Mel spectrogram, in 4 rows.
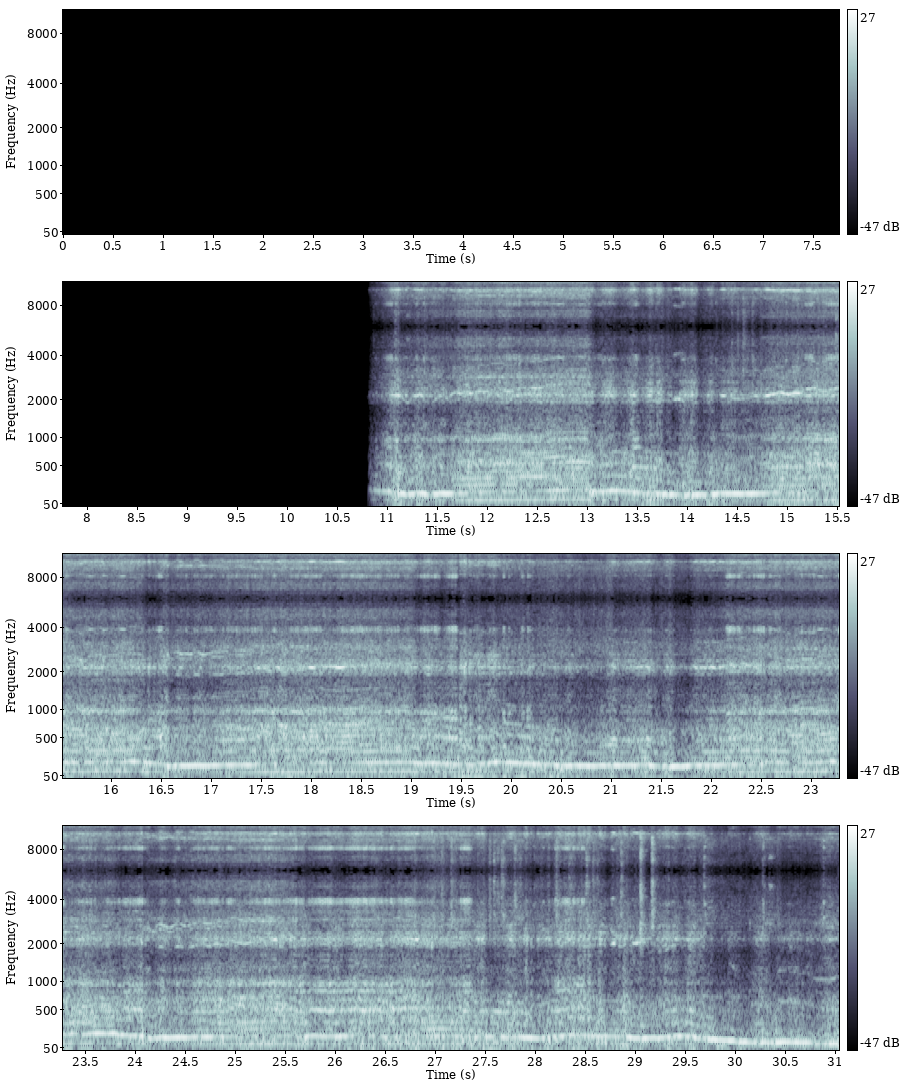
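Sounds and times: rally car engine revving: 10.8s - 31.0s.

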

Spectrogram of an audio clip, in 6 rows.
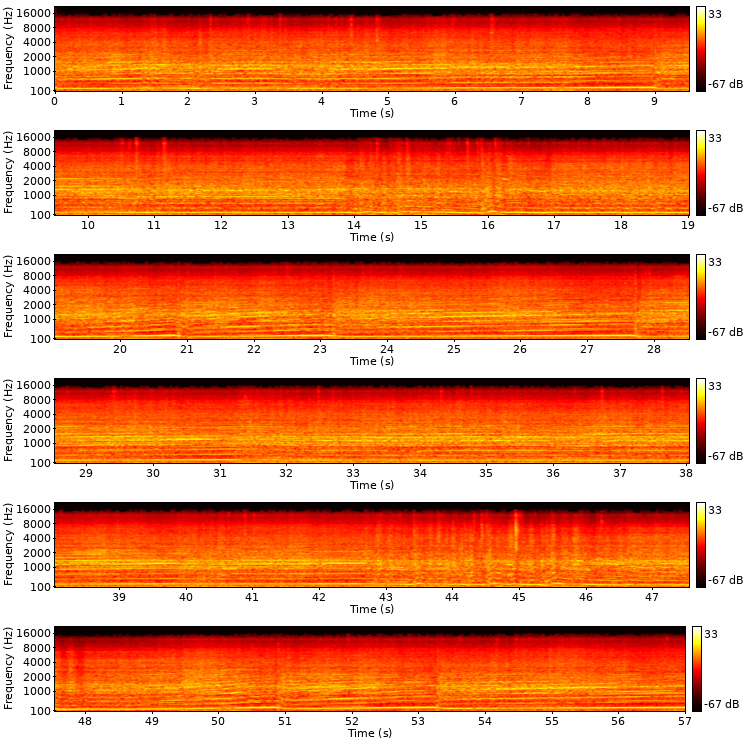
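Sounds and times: rally car engine revving: 0.0s - 57.0s.

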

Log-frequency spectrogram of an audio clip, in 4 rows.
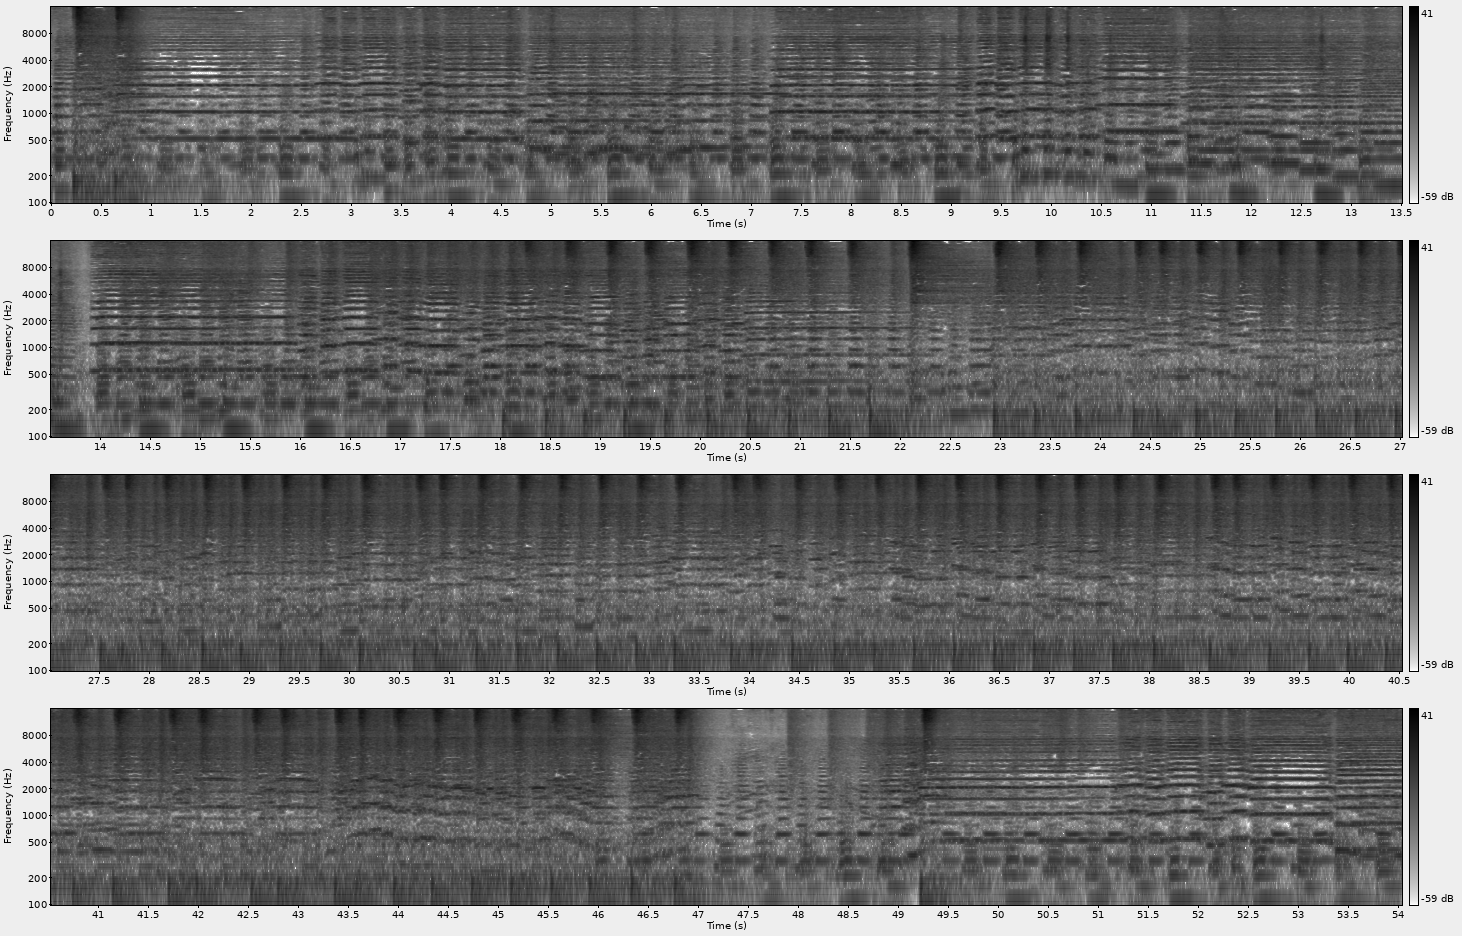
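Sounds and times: brass band playing: 0.0s - 54.0s.

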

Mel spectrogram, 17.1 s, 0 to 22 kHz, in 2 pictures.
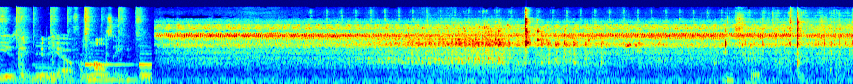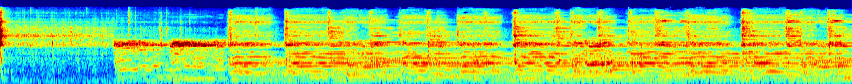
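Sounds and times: acoustic guitar music: 9.7s - 17.0s.

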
